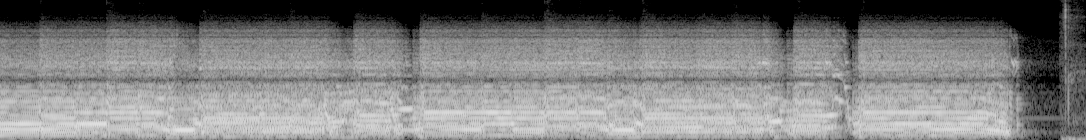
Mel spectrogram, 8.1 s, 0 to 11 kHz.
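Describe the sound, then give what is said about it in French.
A heavily distorted electric guitar strums full, thick chords (C, G sharp and A sharp in full six-string positions, in a 7/8 part) in a steady repeating pattern, loud, with brief gaps between chord changes before the sound cuts off at the end. “On répète en fait la même chose que la partie en 7-8 sans la distorsion, mais cette fois donc en gros son.”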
